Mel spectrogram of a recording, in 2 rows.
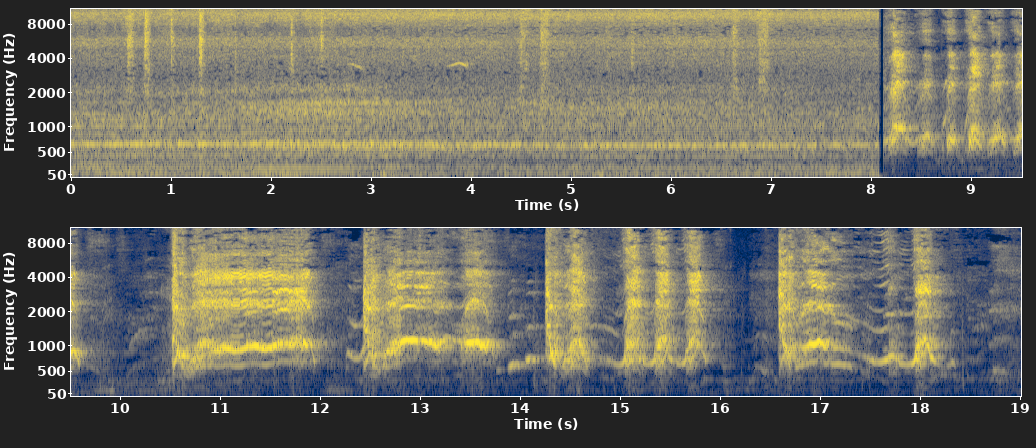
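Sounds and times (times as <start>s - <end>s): dog howling: 0.0s - 5.9s
dog yipping: 8.2s - 9.7s, 10.5s - 16.0s, 16.6s - 18.4s.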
